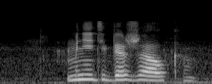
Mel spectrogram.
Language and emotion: Russian, neutral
